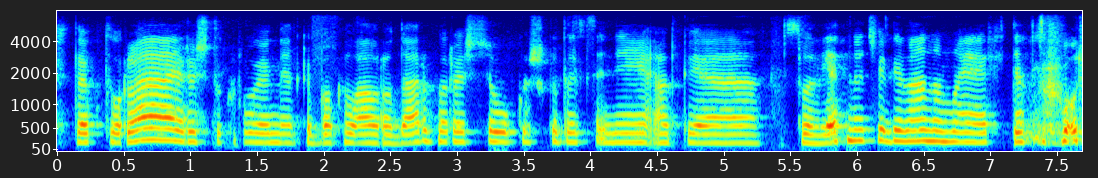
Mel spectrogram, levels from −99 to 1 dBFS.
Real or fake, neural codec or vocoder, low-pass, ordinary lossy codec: fake; codec, 44.1 kHz, 2.6 kbps, SNAC; 7.2 kHz; Opus, 64 kbps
